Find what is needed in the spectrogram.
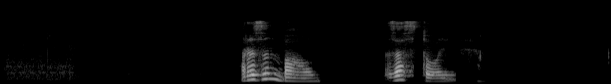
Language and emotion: Russian, neutral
